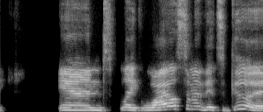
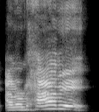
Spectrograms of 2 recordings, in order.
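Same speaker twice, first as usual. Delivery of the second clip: put-on French accent; 4 semitones higher, 9 dB louder than usual. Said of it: "No, I don't have it".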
